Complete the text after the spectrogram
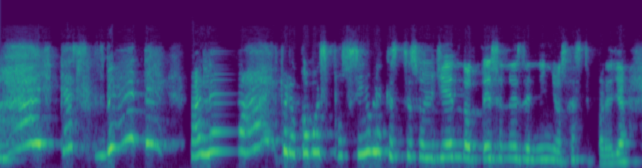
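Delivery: high shrieky mock-scolding mom; mother's scolding. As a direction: imitate mom shooing a nosy kid. Mother scolding eavesdropping child, acted.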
